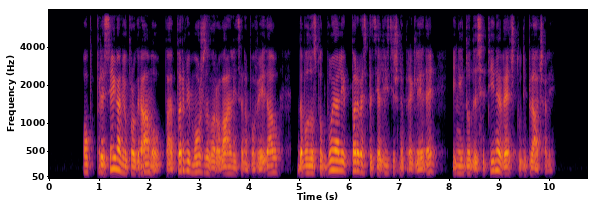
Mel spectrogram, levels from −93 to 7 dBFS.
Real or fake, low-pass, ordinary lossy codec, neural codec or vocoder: fake; 7.2 kHz; none; vocoder, 44.1 kHz, 80 mel bands, Vocos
